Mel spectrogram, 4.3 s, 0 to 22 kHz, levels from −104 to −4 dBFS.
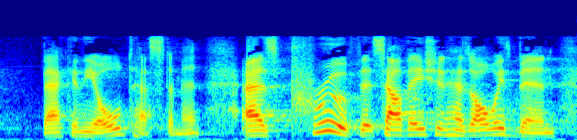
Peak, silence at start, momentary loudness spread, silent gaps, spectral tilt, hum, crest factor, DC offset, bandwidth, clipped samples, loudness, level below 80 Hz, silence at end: -10 dBFS; 0.35 s; 13 LU; none; -4.5 dB/octave; none; 20 dB; under 0.1%; 7.8 kHz; under 0.1%; -30 LUFS; -78 dBFS; 0 s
